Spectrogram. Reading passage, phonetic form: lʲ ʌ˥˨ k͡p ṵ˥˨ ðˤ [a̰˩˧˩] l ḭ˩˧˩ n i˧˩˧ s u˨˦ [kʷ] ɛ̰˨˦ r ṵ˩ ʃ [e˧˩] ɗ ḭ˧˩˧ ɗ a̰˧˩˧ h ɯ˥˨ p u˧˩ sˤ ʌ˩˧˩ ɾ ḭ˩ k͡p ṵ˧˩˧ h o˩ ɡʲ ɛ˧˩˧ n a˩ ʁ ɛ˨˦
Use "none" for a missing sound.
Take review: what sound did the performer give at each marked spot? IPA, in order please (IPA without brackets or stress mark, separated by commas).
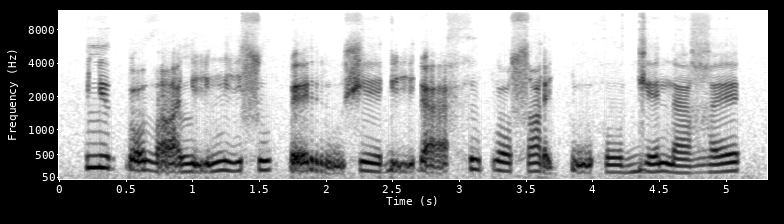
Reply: a̰˩˧˩, k͡p, e˧˩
